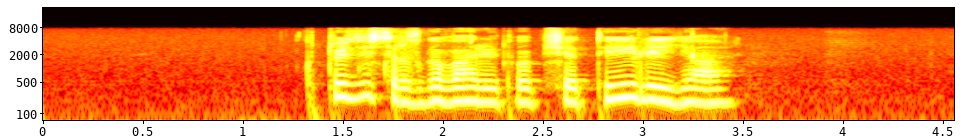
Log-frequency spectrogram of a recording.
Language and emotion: Russian, angry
